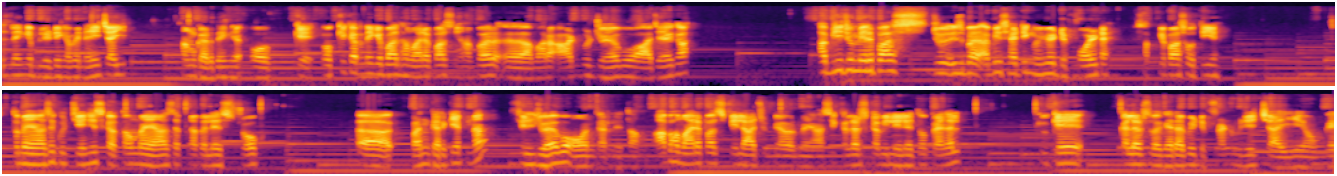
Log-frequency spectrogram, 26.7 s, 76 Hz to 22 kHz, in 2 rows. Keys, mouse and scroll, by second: 1.8 click, 13.5 x, 14.4 click, 21.0-23.0 drag.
